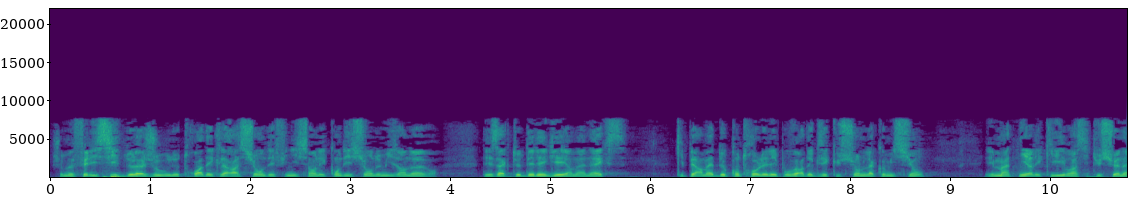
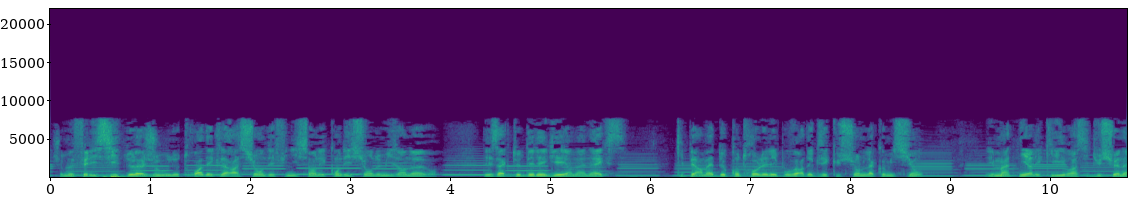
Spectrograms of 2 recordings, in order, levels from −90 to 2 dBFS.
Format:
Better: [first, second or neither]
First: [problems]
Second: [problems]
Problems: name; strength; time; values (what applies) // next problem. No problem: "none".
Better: first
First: none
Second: background sound (Wind instrument, woodwind instrument); 11 dB below the speech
